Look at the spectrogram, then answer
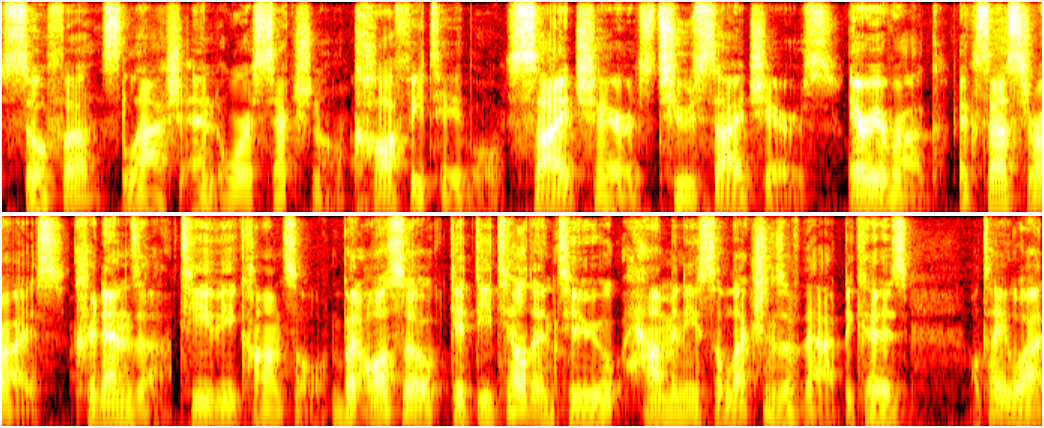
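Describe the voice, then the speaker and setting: A man's medium-pitched, bright, sharp voice with lively intonation at a fairly slow pace, on a very clean recording with a silent background. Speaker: interior designer podcast host. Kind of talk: solo podcast monologue. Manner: casual, conversational.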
